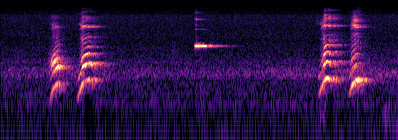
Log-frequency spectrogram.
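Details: Pet parrot chattering in the morning while napping, making animal noises: two paired, harmonic bark-like yelps, a thin level whistle near two seconds, then another rising pair of yelps; quiet indoor background.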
